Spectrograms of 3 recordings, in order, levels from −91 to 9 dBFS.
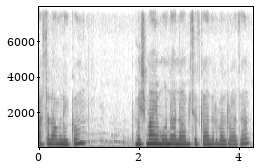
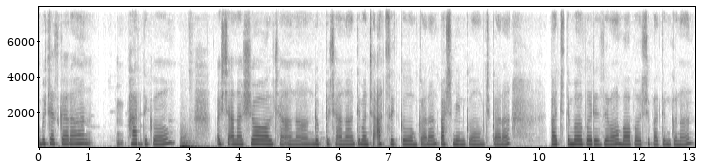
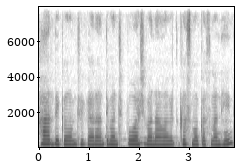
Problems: background sounds at intervals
